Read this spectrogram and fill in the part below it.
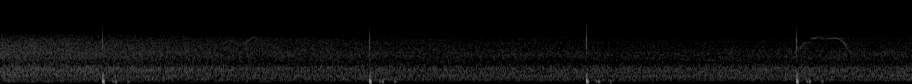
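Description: A football is kicked with sharp, dull thumps now and then.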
